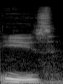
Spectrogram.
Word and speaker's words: EES: e which is pronounced ease is an acronym for Engineering Equation Solver the last video in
